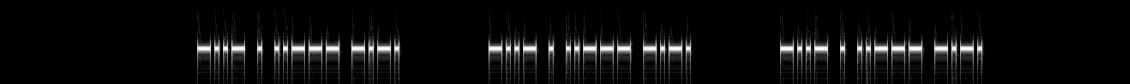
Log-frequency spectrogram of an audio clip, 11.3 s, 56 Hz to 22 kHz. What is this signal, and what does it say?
Morse code, heard as a keyed tone, about 28 wpm, 700 Hz. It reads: XE2C XE2C XE2C
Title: DXCC-100 Call Signs - 4 Characters - Repeated 3x - 28wpm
